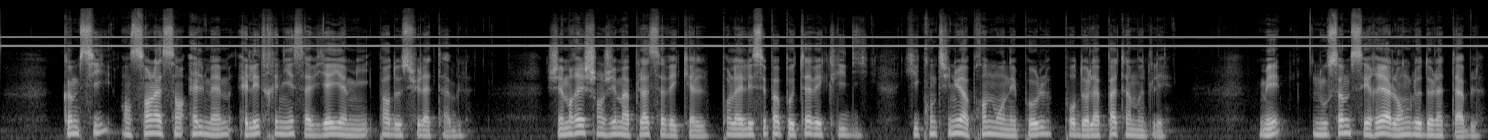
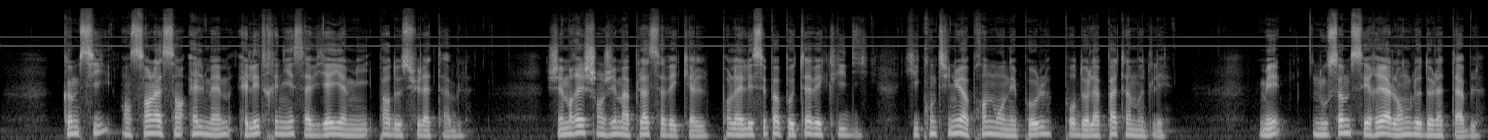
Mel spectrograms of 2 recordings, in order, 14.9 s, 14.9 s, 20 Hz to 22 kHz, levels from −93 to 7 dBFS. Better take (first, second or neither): second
